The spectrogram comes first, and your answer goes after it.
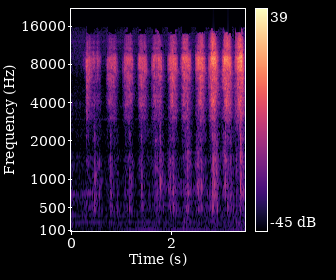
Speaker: My only gripe about the whole thing so far is that that bolt catch release is designed to slide in that channel with a bolt, and so you can hear it.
